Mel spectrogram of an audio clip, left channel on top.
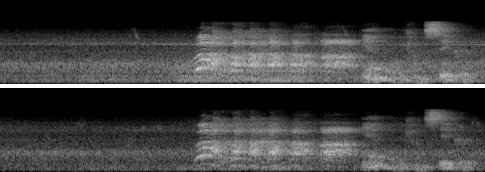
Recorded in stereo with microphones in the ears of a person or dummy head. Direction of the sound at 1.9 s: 55° left (ahead or behind).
